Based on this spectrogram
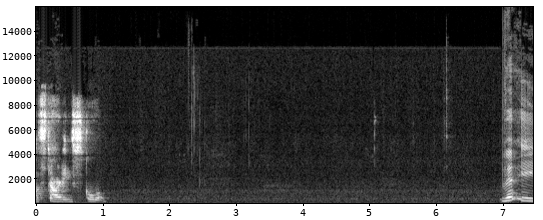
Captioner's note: pauses 6 seconds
